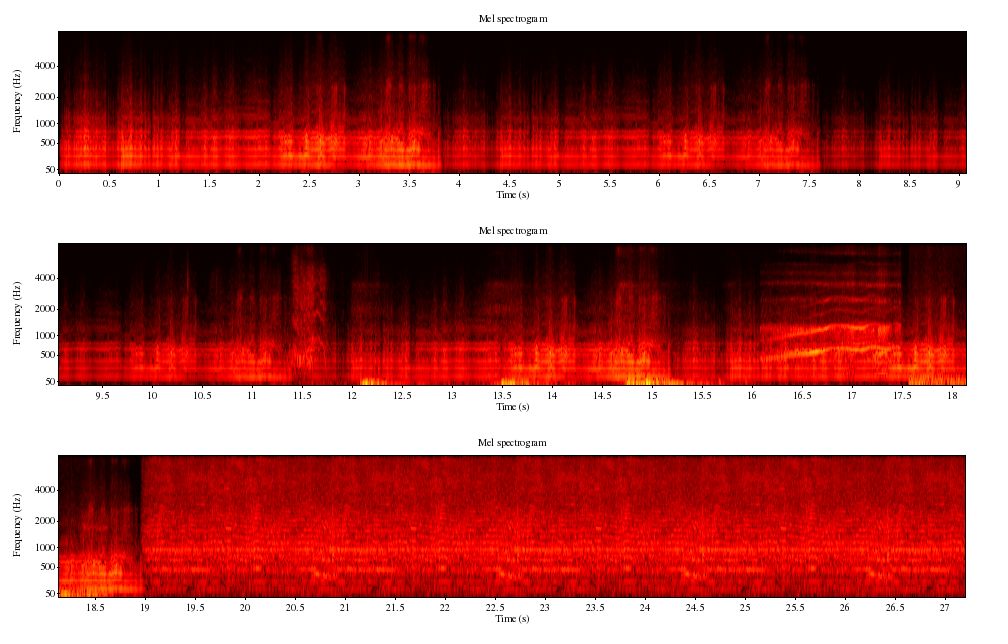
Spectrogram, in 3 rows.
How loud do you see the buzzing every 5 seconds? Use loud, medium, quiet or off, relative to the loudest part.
loud, medium, loud, loud, loud, loud.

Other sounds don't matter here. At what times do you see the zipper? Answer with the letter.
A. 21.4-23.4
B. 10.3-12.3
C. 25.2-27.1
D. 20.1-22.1
B.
